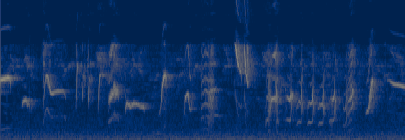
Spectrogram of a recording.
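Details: White-eye of the Wiklus Wiksar type singing ngalas, with ngeriwik twittering, to stimulate other white-eyes: clear high whistled notes mixed with quick buzzy chirps, a busy, rhythmic string of pulses.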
